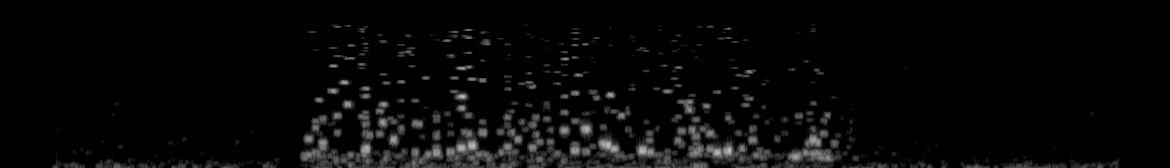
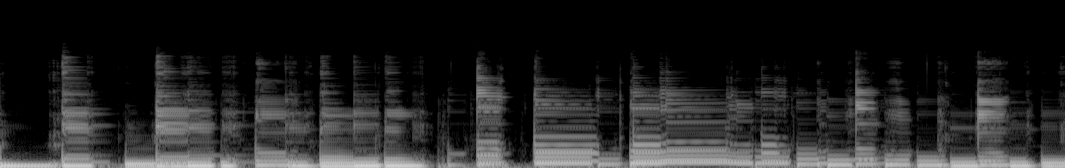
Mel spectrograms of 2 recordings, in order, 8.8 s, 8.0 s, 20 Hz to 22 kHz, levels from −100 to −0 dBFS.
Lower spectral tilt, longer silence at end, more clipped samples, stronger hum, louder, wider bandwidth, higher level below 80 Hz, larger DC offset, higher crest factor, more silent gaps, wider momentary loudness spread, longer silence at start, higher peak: second, -2 dB/octave vs -10 dB/octave; first, 2.5 s vs 0 s; neither; neither; second, -42 LUFS vs -31 LUFS; first, 11.5 kHz vs 3.9 kHz; second, -76 dBFS vs -32 dBFS; neither; first, 24 dB vs 12 dB; neither; first, 18 LU vs 10 LU; first, 2.25 s vs 0 s; second, -22 dBFS vs -16 dBFS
